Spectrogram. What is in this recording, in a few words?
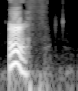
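"earth", American English; gcompris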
